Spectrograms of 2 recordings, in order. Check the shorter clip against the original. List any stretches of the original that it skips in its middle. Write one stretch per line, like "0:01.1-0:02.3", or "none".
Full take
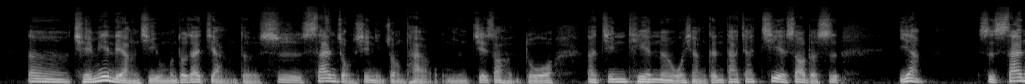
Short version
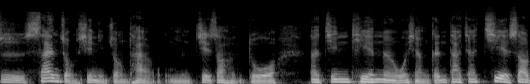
none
